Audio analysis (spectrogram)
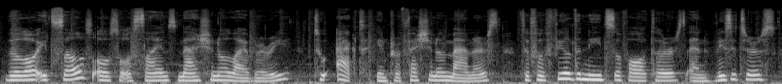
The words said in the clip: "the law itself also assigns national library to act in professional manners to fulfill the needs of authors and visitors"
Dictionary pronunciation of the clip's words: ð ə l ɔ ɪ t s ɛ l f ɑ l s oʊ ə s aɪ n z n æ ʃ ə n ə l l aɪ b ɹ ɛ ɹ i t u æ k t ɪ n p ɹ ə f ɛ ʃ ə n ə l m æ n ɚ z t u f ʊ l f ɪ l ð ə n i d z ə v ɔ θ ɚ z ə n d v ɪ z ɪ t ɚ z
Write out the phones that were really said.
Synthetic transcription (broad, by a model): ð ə l ɔ ɪ t s ɛ l f ɑ l s oʊ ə s aɪ n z n æ ʃ ə n ə l l aɪ b ɹ ɛ ɹ i t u æ k t ɪ n p ɹ ə f ɛ ʃ ə n ə l m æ n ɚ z t u f ʊ l f ɪ l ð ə n i d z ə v ɔ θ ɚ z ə n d v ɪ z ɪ t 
